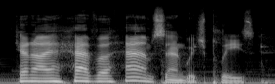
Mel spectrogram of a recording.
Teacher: basically have and ham sandwich, right? Have ham sandwich. These would be the two important points in this sentence that stand out in volume.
